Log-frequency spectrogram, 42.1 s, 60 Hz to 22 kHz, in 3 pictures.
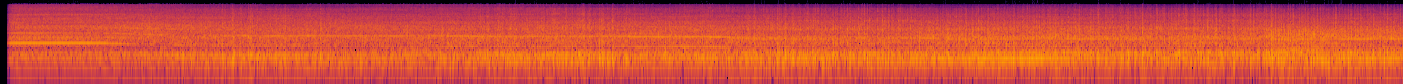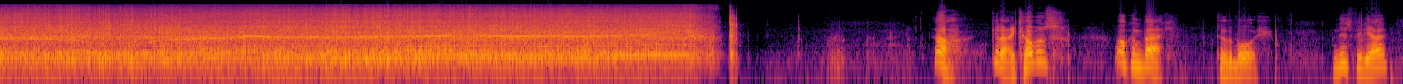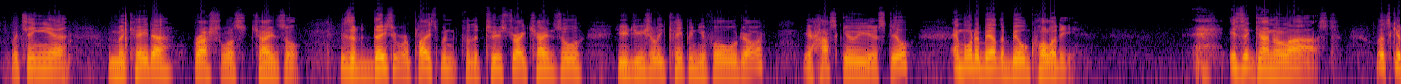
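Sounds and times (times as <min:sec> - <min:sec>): electric chainsaw cutting wood: 0:00.1 - 0:21.4.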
